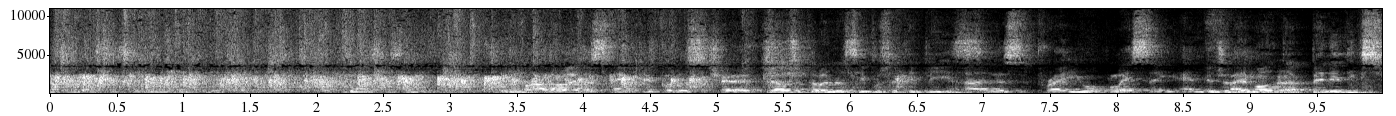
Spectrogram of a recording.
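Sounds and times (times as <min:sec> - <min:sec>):
audience clapping: 0:00.0 - 0:06.9
speech: 0:03.6 - 0:09.9.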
